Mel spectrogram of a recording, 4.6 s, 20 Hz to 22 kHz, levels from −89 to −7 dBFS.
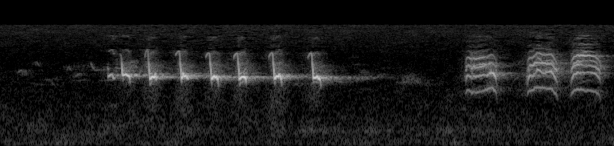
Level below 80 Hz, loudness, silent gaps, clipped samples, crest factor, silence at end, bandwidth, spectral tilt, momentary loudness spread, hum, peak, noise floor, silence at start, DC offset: -84 dBFS; -29 LUFS; none; under 0.1%; 18 dB; 0.05 s; 11.5 kHz; 2.5 dB/octave; 11 LU; none; -16 dBFS; -63 dBFS; 0.8 s; under 0.1%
